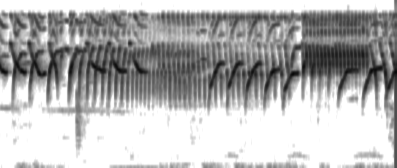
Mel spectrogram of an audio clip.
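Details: Canary duel song with long rolls, played to get stalled canaries singing: sweeping high whistles give way to fast, even trills and a bright buzzing roll, then further rapid swept notes.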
